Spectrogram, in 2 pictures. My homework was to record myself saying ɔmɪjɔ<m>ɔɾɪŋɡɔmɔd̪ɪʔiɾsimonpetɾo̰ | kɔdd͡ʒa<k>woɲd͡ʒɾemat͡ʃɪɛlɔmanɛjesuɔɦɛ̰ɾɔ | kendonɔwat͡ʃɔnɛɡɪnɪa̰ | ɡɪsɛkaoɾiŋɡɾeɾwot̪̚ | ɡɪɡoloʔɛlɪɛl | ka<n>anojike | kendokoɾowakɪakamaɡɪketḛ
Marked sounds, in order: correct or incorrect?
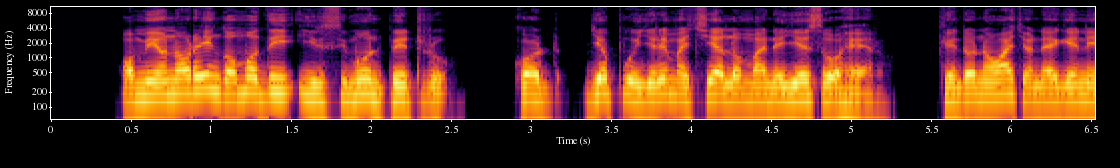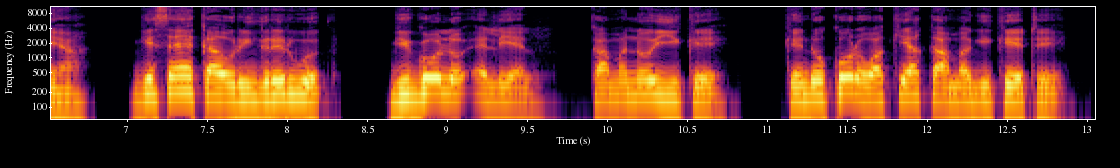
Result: incorrect: n, incorrect: p, incorrect: m

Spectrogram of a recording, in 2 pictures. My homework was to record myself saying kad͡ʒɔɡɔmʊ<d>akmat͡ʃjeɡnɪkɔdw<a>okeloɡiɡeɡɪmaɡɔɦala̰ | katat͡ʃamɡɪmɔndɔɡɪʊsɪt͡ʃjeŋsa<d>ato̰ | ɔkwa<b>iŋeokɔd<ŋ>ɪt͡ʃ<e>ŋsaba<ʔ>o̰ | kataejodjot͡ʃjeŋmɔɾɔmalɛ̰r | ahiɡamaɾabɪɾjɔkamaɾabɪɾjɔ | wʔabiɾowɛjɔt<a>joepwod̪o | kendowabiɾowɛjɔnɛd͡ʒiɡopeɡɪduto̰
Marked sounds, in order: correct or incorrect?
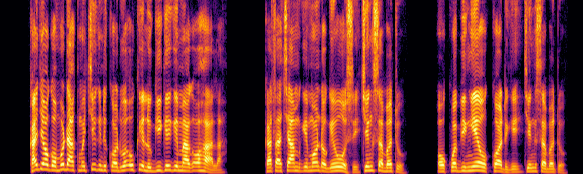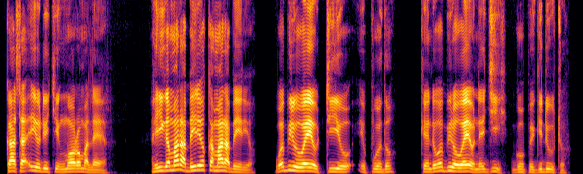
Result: correct, correct, incorrect: b, correct, incorrect: ɡ, correct, incorrect: t, incorrect: i

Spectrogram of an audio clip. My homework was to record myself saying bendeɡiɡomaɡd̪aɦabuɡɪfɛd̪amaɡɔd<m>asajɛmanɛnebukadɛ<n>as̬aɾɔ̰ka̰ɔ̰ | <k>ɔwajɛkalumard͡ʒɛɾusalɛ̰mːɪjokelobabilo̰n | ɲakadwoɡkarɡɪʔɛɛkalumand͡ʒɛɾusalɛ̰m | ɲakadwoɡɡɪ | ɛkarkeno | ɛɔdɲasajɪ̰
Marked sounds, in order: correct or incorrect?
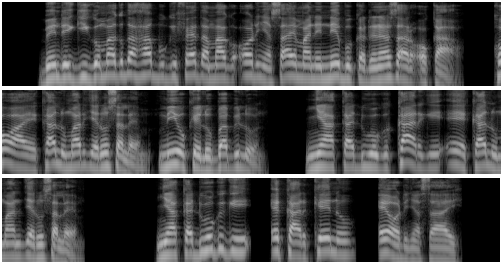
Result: incorrect: ɲ, correct, correct

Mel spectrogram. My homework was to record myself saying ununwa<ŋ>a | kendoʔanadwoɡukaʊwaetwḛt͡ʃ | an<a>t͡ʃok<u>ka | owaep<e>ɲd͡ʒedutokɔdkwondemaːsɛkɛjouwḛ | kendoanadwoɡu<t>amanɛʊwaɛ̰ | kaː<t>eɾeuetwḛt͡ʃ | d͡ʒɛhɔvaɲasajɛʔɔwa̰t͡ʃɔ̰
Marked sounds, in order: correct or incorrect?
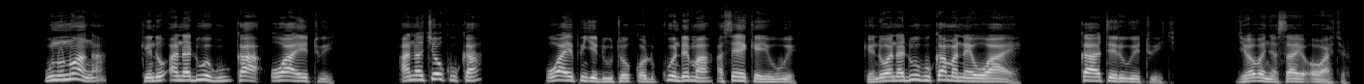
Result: correct, correct, correct, incorrect: i, incorrect: k, correct

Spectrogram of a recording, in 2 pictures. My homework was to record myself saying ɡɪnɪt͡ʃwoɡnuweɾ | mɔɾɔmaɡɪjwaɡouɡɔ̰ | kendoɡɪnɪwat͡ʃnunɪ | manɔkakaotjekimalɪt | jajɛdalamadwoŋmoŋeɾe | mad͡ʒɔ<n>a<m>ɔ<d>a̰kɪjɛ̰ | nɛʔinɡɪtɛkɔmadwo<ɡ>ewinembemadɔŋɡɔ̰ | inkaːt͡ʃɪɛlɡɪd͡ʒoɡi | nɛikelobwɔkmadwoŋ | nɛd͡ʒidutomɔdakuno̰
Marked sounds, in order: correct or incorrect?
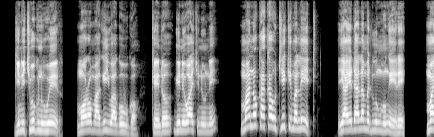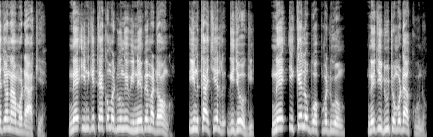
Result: correct, correct, correct, incorrect: ŋ

